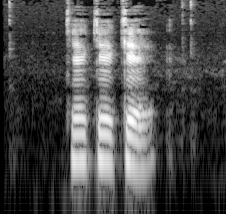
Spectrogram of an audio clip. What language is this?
Japanese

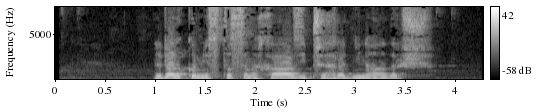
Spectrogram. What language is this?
Czech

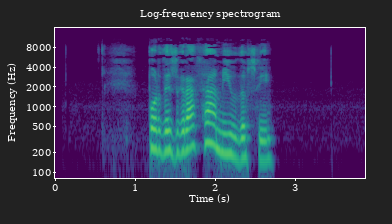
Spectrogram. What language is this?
Galician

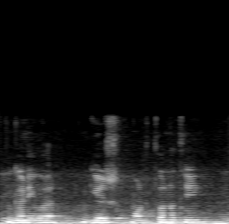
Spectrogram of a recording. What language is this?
Gujarati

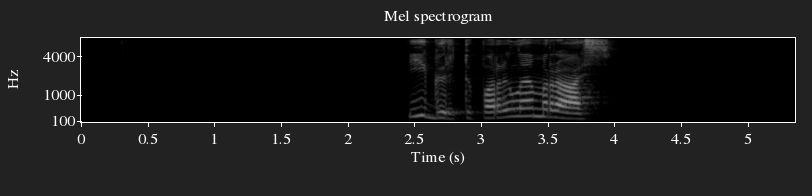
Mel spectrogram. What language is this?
Russian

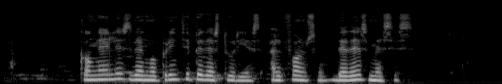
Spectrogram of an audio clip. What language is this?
Galician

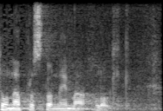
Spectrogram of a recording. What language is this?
Croatian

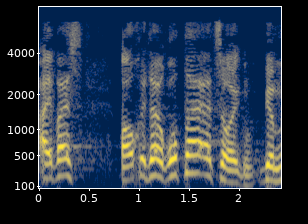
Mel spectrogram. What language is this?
German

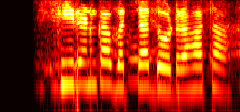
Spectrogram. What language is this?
Hindi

